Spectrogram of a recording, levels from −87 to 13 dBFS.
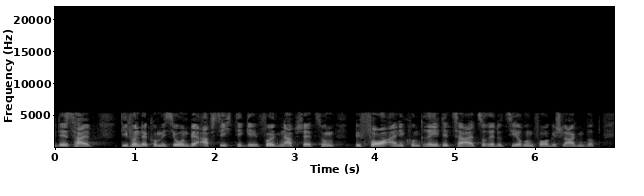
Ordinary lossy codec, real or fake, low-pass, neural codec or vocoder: MP3, 48 kbps; real; 5.4 kHz; none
